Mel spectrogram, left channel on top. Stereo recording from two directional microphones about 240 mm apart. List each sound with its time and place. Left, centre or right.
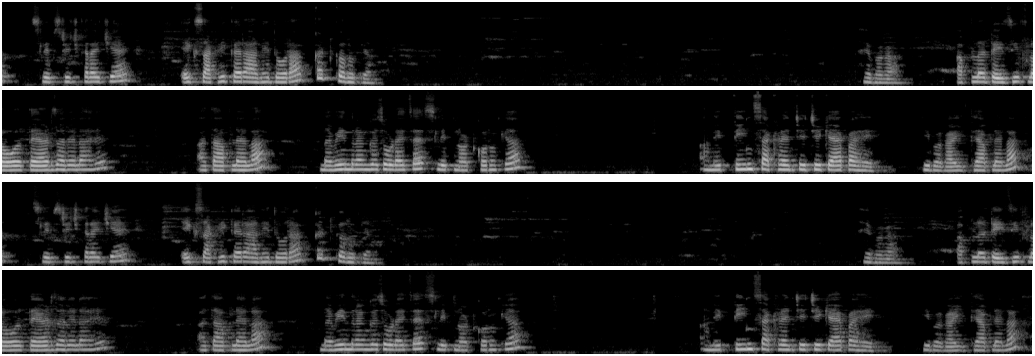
0.3 s a woman's voice: centre
8.6 s a woman's voice: centre
9.9 s speech: left
10.2 s a woman's voice: centre
17.2 s speech: centre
